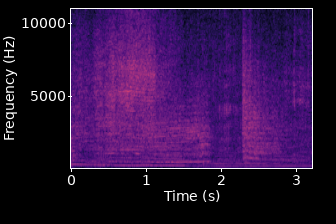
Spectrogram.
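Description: Touring car engines at a 1989 Mallala round of the Australian Touring Car Championship, a Toyota Corolla among the field, rev loudly with pitch shifts through gear changes, a tire squeal cutting in near the track.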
